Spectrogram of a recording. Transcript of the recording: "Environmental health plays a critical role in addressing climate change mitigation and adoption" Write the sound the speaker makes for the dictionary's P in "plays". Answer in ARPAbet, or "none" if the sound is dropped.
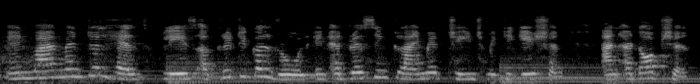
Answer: P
